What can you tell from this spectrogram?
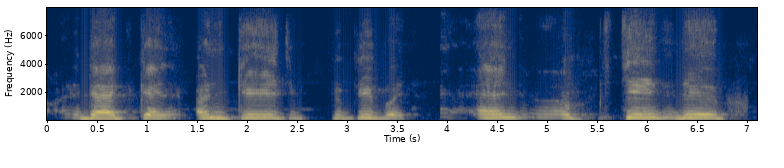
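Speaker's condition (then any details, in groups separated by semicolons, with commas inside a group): Cerebral palsy; cannot speak normally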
